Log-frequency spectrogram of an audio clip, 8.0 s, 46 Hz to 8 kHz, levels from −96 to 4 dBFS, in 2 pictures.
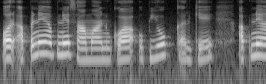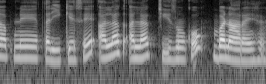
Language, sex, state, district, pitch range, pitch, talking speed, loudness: Hindi, female, Madhya Pradesh, Katni, 205-265 Hz, 230 Hz, 135 wpm, -20 LUFS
